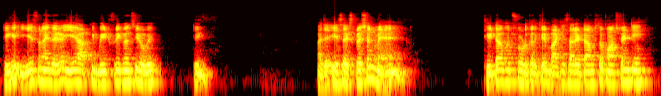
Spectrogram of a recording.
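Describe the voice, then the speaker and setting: A man's voice: mid-range voice, a bit bright. Indian man tutoring in a dull, echoey recording. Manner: informal, explanatory, frequent check-in tags and rhetorical questions. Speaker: physics tutor. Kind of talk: spoken lesson working through a problem step by step. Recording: echoey room, dull muffled sound.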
